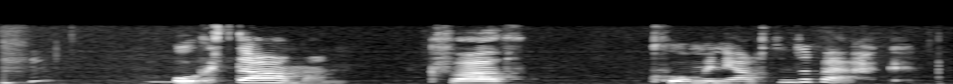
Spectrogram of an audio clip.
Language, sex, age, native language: Icelandic, female, 12, Icelandic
